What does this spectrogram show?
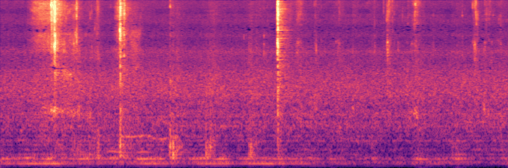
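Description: Close-up eating sounds of a person chewing firm mango slices, with a handful of sharp wet clicks and smacks, the loudest about a second in, near two seconds in and near four seconds in. A steady low hum runs underneath.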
